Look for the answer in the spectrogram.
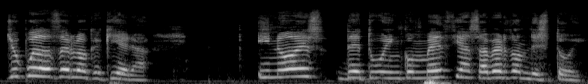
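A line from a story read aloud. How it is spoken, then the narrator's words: Shouting reply. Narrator (Spanish): respondió Artie gritando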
